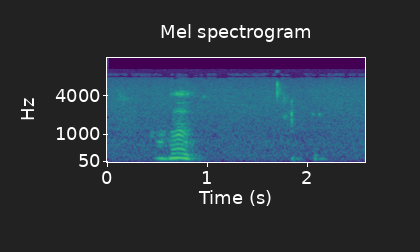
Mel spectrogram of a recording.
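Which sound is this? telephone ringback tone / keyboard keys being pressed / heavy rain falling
keyboard keys being pressed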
